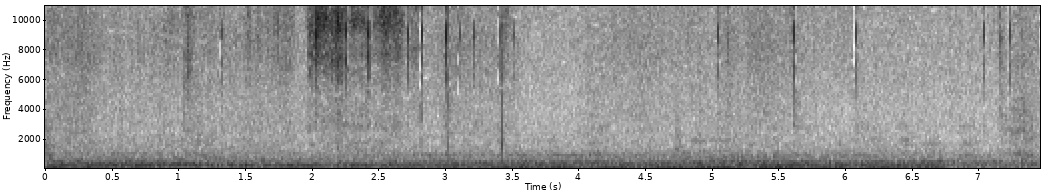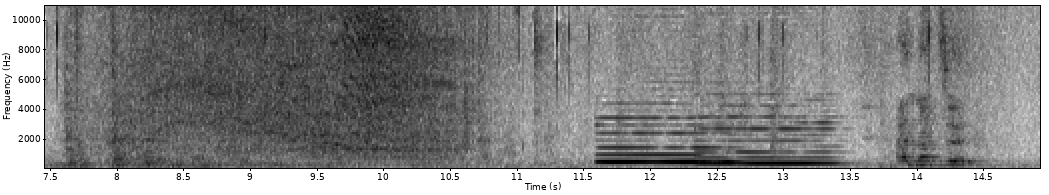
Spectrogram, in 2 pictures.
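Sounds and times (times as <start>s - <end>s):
elevator arrival chime: 11.6s - 13.4s.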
